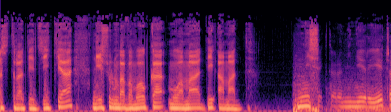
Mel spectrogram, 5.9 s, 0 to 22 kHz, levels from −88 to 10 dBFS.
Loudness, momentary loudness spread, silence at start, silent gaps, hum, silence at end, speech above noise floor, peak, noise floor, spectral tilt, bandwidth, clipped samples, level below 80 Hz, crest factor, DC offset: -15 LUFS; 8 LU; 0 s; none; none; 0 s; 27 dB; -2 dBFS; -41 dBFS; -5 dB/octave; 13 kHz; under 0.1%; -28 dBFS; 12 dB; under 0.1%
